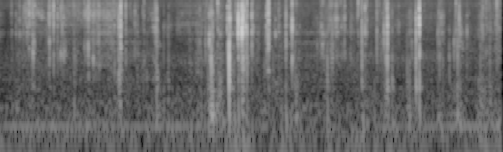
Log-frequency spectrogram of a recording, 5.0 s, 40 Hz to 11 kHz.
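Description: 3M aluminium foil tape crinkling and crackling as it is handled and its paper backing is peeled off by hand: a run of irregular sharp crackles, loudest about two and a half seconds in.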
